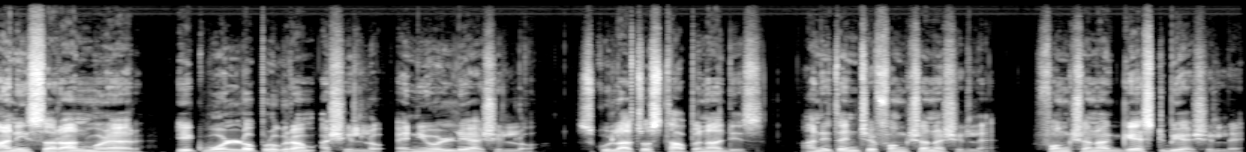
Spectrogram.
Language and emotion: Goan Konkani, neutral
